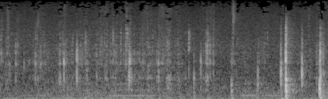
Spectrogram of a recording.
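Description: A utensil stirring and scraping thick cream cheese and dip mix in a plastic container, making a run of irregular small clicks and taps against the plastic, with a few louder knocks near the end.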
